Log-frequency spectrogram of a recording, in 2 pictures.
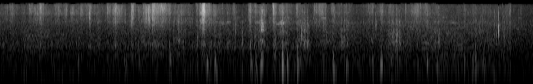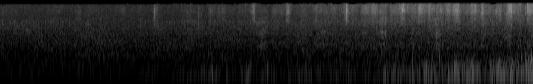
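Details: Horse at cross-country jumping school, a young jumper still learning: rapid irregular hoof thuds for about six seconds, a quieter stretch, then heavy low wind buffeting and rumble toward the close.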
